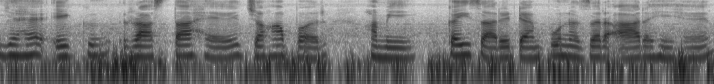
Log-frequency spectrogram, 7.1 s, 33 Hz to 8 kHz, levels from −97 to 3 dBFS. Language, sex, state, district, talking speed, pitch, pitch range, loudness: Hindi, female, Chhattisgarh, Bilaspur, 115 wpm, 100 Hz, 90-105 Hz, -18 LUFS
